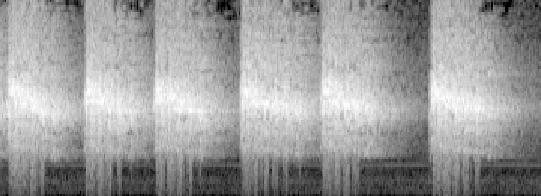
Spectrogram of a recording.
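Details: Chinese leafbird, known locally as cucak ijo cina or cucak cungkok, in lively song for tutoring and prompting: six loud buzzy bursts, about one every half second, each fading out before the next.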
